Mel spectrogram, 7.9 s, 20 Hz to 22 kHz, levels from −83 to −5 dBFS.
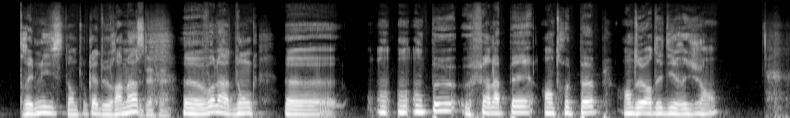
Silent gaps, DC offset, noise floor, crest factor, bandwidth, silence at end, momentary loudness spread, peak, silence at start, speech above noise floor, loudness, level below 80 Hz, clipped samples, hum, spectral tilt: none; under 0.1%; -38 dBFS; 12 dB; 17 kHz; 0.1 s; 8 LU; 0 dBFS; 0.2 s; 26 dB; -14 LUFS; -36 dBFS; under 0.1%; none; -6.5 dB/octave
